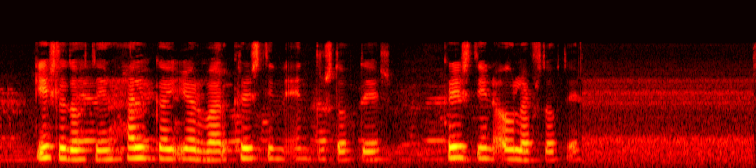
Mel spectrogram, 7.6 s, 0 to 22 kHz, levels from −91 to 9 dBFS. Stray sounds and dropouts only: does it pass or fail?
pass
